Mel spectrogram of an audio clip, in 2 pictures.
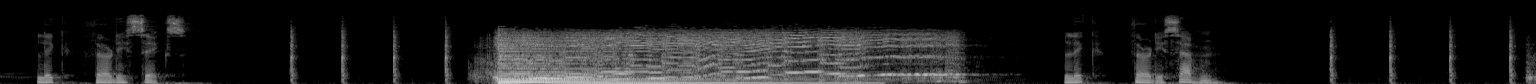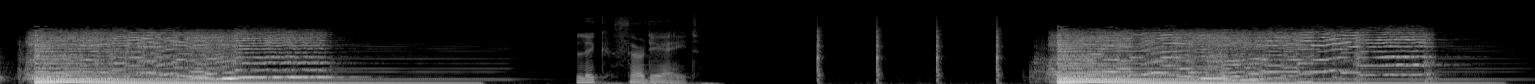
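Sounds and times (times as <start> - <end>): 
rock guitar: 4.7 - 10.0, 15.2 - 19.4, 25.6 - 30.4.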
